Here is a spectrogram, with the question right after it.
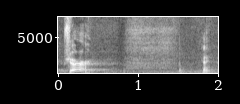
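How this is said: It is said in an eager, enthusiastic tone. The speaker gladly agrees. "you're enthusiastic about it"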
